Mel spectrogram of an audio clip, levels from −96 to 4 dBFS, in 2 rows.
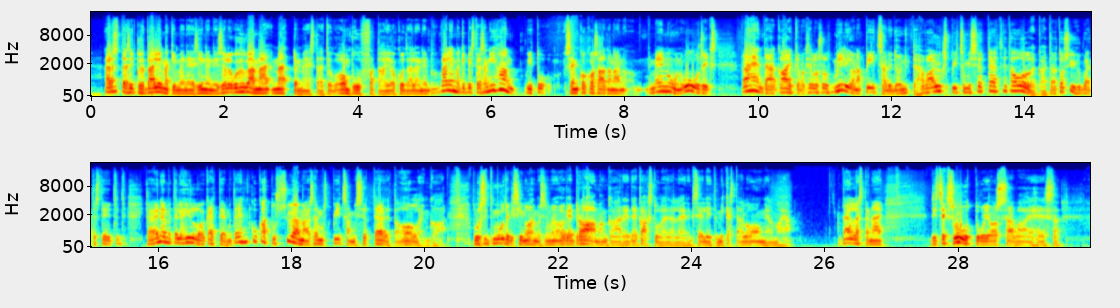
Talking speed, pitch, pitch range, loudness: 205 wpm, 135 Hz, 110-160 Hz, -13 LUFS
